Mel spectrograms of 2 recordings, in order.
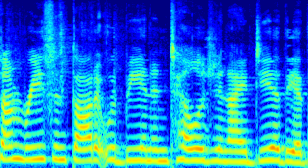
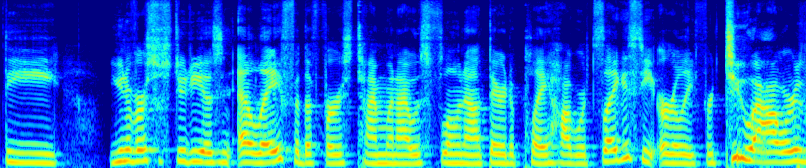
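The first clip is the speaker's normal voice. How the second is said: usual speaking voice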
